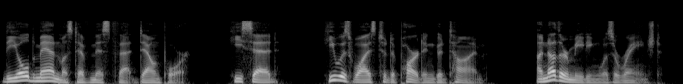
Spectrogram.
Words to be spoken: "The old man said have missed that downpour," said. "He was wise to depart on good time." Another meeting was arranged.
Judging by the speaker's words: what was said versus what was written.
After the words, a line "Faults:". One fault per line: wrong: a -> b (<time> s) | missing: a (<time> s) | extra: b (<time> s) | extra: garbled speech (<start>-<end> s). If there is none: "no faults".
"The old man must have missed that downpour," he said. "He was wise to depart in good time." Another meeting was arranged.
Faults:
wrong: said -> must (0.6 s)
extra: he (2.3 s)
wrong: on -> in (4.2 s)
